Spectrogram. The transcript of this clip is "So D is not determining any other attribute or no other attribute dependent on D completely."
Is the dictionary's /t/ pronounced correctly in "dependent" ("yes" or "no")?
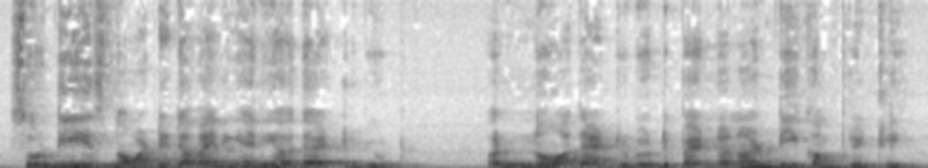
no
